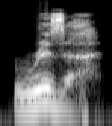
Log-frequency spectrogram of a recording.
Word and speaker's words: RZA: The Man with the Iron Fists is the passion project of RZA, pronounced Rizza, who has always been very open about his love of the martial arts movie genre.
